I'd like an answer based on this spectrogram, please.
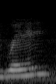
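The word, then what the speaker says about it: Rhea: on her tum tum her name is Ray but it's spelled rhe e a rhe e a and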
